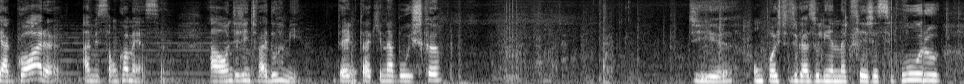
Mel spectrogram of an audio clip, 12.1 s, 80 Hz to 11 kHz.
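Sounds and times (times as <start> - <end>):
dog panting: 5.6 - 11.5.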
